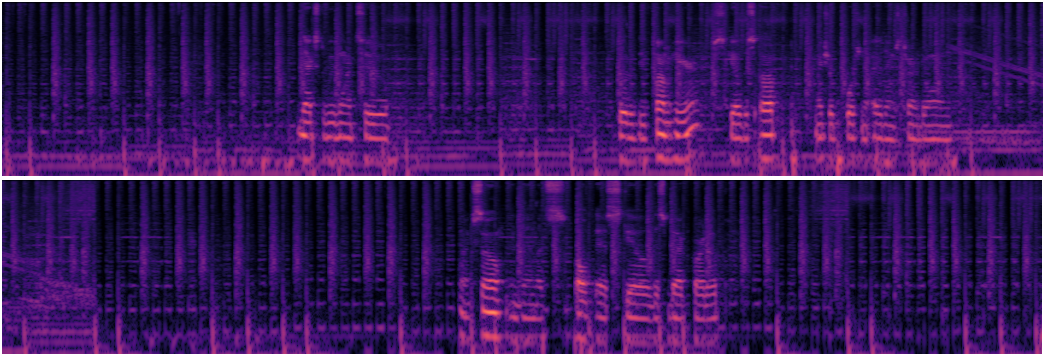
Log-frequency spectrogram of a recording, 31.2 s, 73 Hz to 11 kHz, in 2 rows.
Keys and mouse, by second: 5.4 KP_3, 6.4 KP_1, 8.0 3, 8.8 alt+right click, 9.9 s, 11.4 o, 12.1 s, 14.9 o, 16.5 s, 23.1 alt+right click, 23.9 alt+s, 28.6-31.2 middle drag, 30.8 KP_1, 31.1 KP_Enter.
